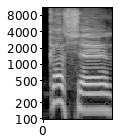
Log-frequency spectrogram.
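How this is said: The first vowel sounds like a. "é usado mais pelos judeus sefaradim"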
